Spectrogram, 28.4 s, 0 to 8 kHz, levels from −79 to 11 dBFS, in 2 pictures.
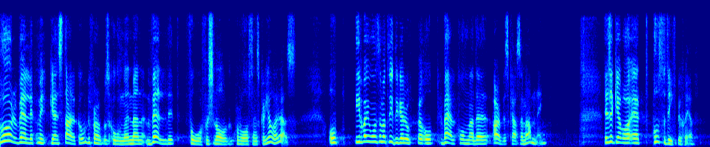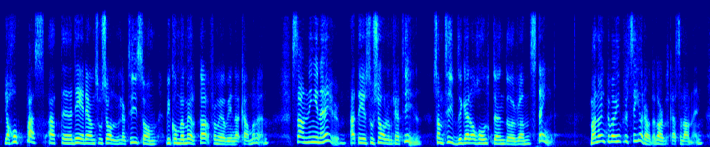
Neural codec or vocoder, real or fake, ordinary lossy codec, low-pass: codec, 16 kHz in and 24 kHz out, 0.9 kbps, LongCat-Audio-Codec, four codebook decoder; fake; none; 7.2 kHz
